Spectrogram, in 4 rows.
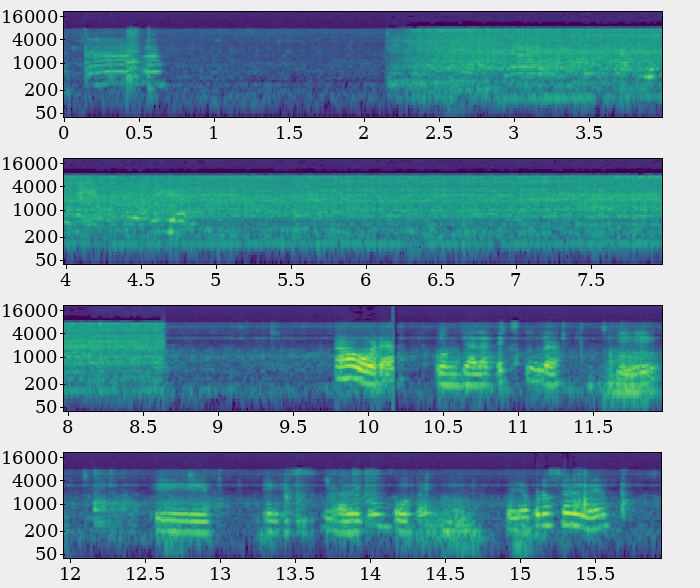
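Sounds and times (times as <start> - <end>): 
blender pureeing cooked pears for compote: 2.2 - 8.7
speech: 10.5 - 12.0, 12.6 - 15.7.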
